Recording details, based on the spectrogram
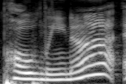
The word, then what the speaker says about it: Paulina: But you know, there's just a lot of things with pronunciation of the names, as we in Poland, we put the stress on Pau, and here they would like to say Paul, like Paul, Paulina, and I just got used to it.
